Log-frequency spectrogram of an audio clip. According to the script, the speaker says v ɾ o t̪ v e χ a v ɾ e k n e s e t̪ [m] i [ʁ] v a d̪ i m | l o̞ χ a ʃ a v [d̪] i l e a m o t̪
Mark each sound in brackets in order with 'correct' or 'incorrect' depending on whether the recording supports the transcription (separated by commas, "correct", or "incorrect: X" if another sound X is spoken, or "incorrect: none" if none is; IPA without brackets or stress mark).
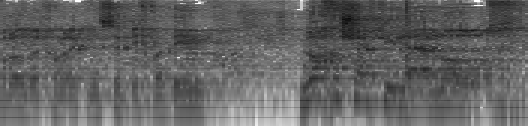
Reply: incorrect: n, incorrect: χ, incorrect: t̪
